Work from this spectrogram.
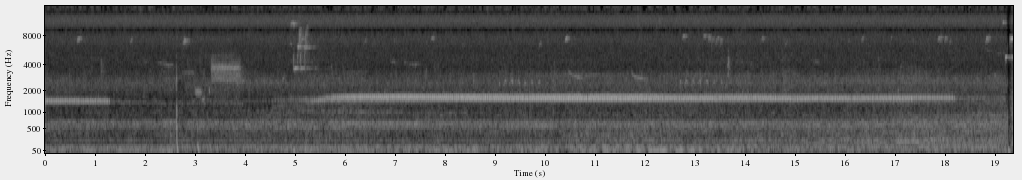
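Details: Frogs in a valley, heard nearby during a walk: a short high trill at the start, then one long steady unbroken high trill lasting about twelve seconds, over a constant low rumble.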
